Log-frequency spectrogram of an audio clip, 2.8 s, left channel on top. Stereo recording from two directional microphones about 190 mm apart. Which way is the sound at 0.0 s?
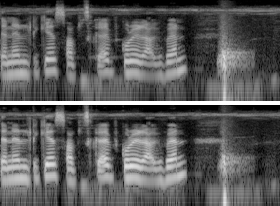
25° right (ahead or behind).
